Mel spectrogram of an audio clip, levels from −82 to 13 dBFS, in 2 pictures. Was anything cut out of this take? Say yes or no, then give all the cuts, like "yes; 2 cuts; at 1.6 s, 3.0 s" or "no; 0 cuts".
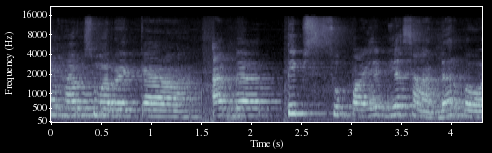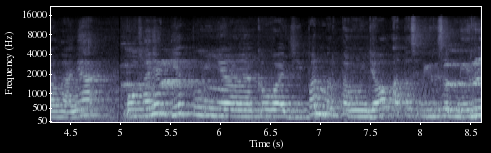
yes; 2 cuts; at 2.2 s, 4.9 s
